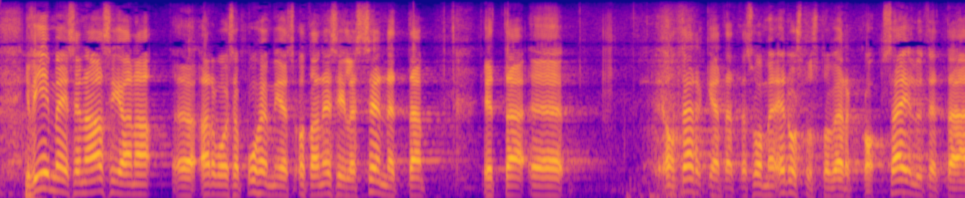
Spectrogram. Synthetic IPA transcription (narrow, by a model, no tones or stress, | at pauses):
jɑʋiːmːˑeisenæɑsiɑːnɑɑrʋoisɑpuhemːiesot̪ɑnesilːessenet̪ːæ | ʔet̪ːæː | ont̪ærkeæt̪æet̪ːæsuomeedust̪ust̪oʋerkːo̰sæilyt̪et̪æː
